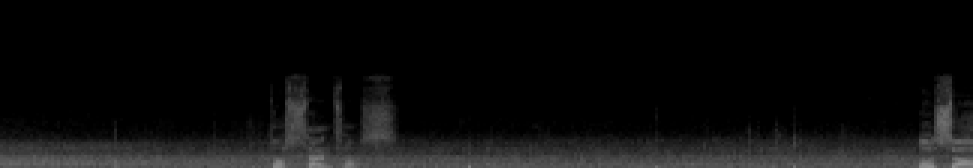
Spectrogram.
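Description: A stadium crowd murmurs and roars steadily.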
